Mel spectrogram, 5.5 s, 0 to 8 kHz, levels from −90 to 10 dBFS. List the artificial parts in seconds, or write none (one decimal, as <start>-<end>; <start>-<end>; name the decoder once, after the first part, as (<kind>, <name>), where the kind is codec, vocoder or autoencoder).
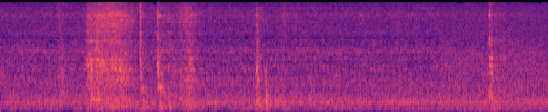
0.0-4.4 (vocoder, HiFi-GAN)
